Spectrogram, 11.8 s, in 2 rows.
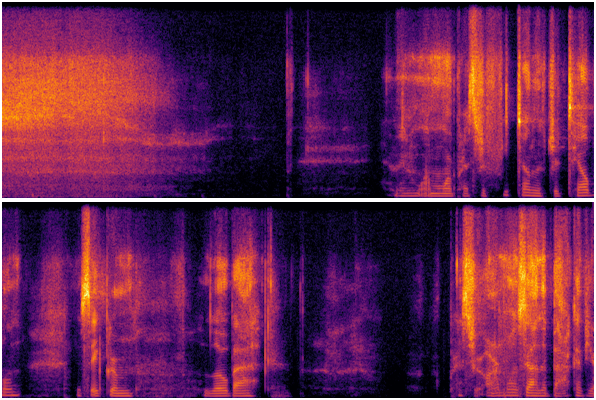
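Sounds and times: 
long slow exhale during a breathing exercise: 0.0s - 2.1s
speech: 3.9s - 7.4s, 8.0s - 8.8s, 10.5s - 11.8s.

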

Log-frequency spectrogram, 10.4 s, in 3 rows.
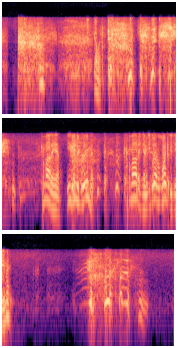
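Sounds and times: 
deep raspy wheezy cough: 0.3s - 4.1s, 4.9s - 6.3s, 8.5s - 9.9s
speech: 0.8s - 1.0s, 1.9s - 2.6s, 4.4s - 7.2s.

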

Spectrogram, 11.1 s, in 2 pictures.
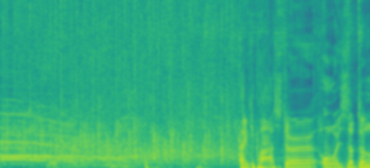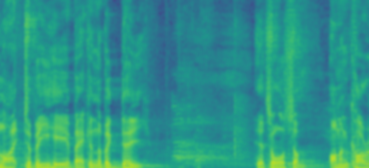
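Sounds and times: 
church audience in Dallas applauding a pastor: 0.0s - 4.8s
speech: 3.6s - 7.8s, 9.4s - 11.0s.

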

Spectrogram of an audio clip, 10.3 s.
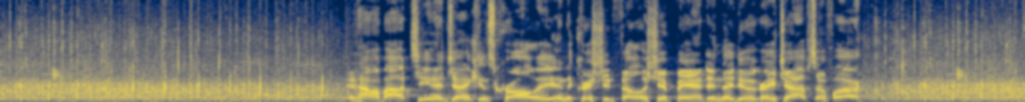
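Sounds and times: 
audience applause: 0.0s - 4.7s, 8.4s - 10.2s
speech: 3.5s - 8.9s.

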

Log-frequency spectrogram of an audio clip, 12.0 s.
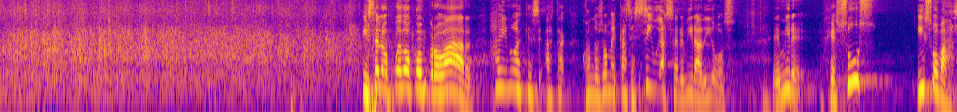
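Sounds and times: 
loud audience applause: 0.0s - 4.9s
speech: 4.5s - 11.9s.

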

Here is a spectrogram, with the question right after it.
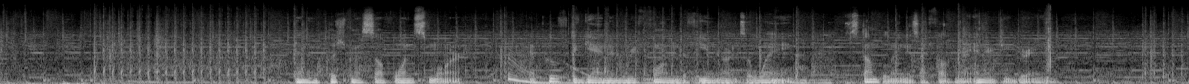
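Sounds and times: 
rapid gunfire: 0.8s - 11.8s
speech: 3.3s - 10.7s.

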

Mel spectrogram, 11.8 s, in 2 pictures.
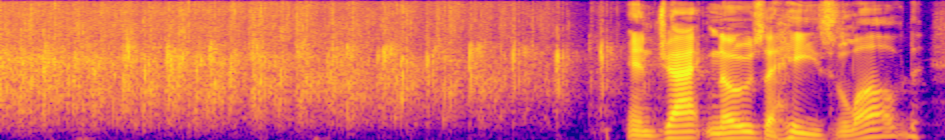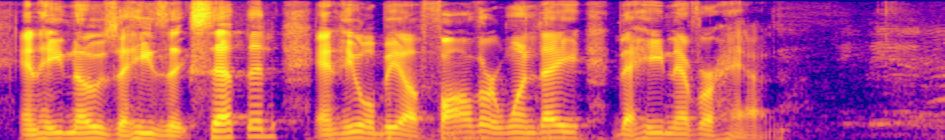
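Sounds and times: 
audience applause: 0.0s - 3.8s
speech: 3.9s - 10.9s.

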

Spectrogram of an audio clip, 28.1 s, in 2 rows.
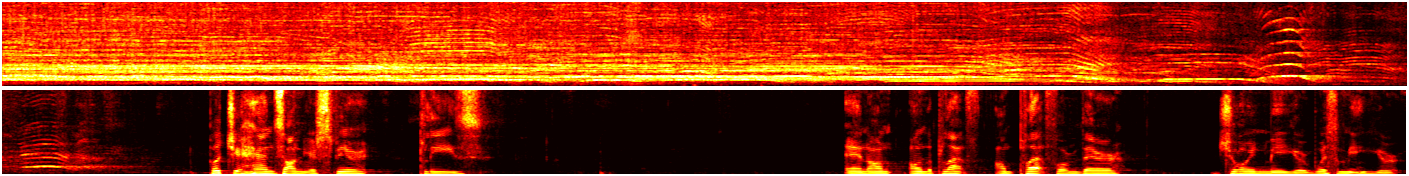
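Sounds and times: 
large audience shouting and cheering: 0.0s - 15.4s
speech: 16.2s - 18.9s, 22.5s - 25.3s, 26.2s - 28.0s.

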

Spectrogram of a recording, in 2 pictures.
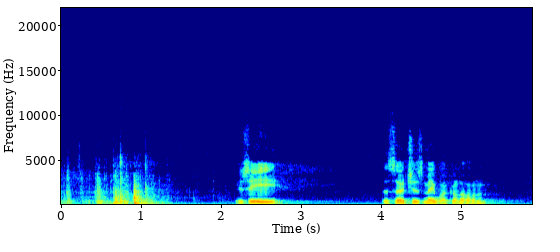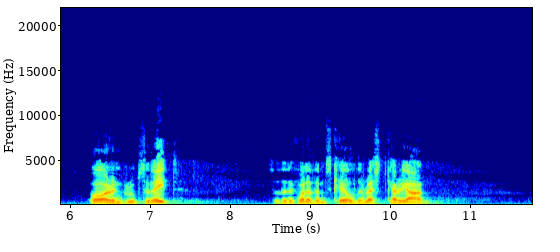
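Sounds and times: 
chair shoved under a door: 0.0s - 1.4s
speech: 2.2s - 2.8s, 4.0s - 5.4s, 6.2s - 7.4s, 8.5s - 10.6s.

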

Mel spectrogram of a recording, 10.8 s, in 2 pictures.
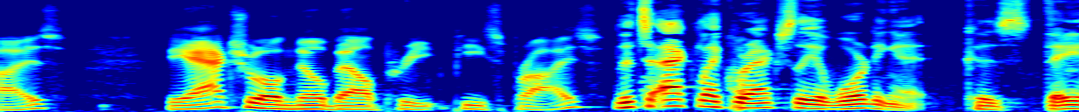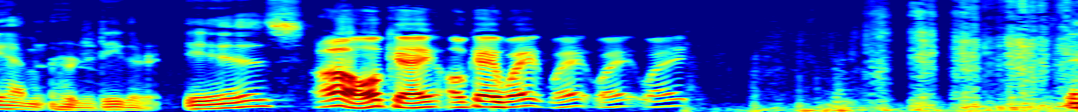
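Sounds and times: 
speech: 0.0s - 9.9s
envelope being handled and opened: 9.3s - 10.7s.

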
